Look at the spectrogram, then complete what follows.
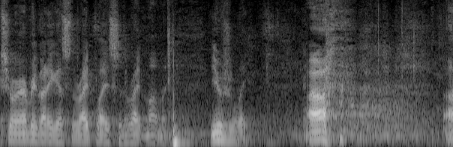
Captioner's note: laughter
